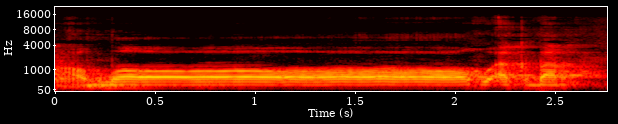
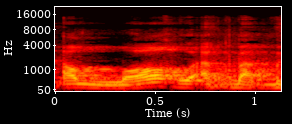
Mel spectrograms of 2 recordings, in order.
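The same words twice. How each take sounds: First: The vowels are stretched out long. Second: The vowels are kept short. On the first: The speaker calls it wrong. "tok-tok imam kita kan" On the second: The speaker calls it right. "dia hak yang sunat Allahu akbar, begitu je"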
